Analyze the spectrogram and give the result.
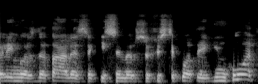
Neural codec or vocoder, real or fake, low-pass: none; real; 10.8 kHz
